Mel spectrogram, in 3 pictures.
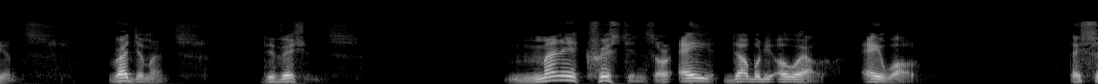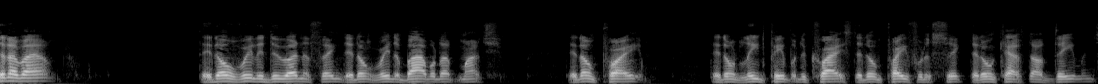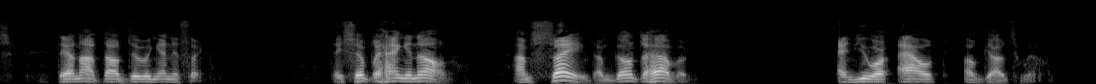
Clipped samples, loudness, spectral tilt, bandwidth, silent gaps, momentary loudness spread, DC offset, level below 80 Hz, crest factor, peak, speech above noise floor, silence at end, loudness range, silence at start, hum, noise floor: under 0.1%; -23 LUFS; -6.5 dB/octave; 8 kHz; none; 14 LU; under 0.1%; -68 dBFS; 22 dB; -2 dBFS; 54 dB; 0.65 s; 4 LU; 0 s; none; -77 dBFS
